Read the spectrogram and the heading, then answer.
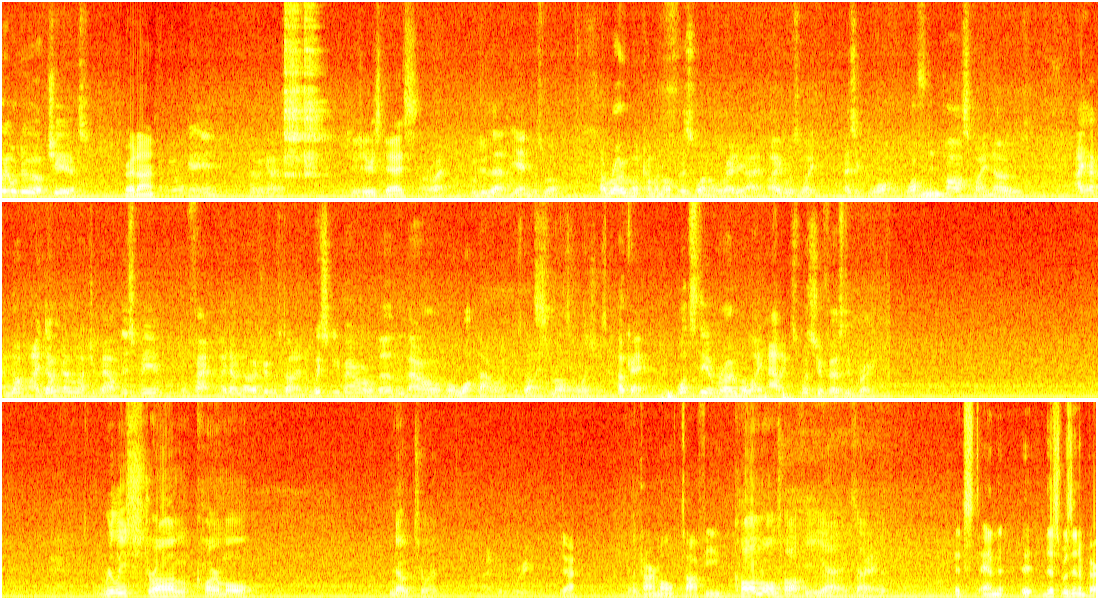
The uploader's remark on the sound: These pubcasts are a collection of videos (or audio if you prefer to listen that way) which we recorded at the breweries listed below, and we split them up into a 3-part series.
